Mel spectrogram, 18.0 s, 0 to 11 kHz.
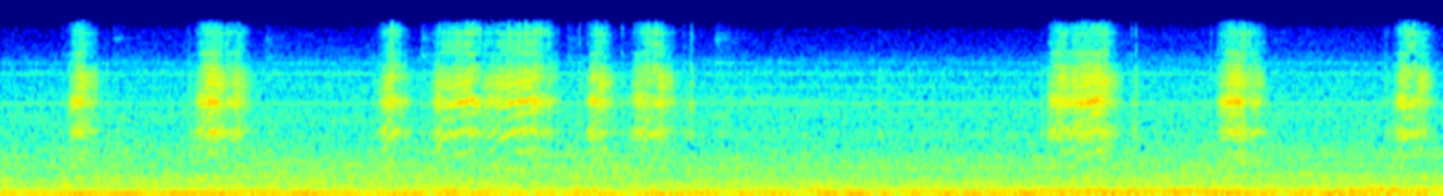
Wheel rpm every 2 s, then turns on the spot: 10, 20, 30, 60, 20, 0, 20, 20, 30.
none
